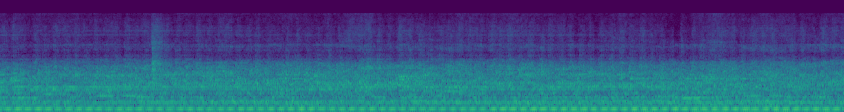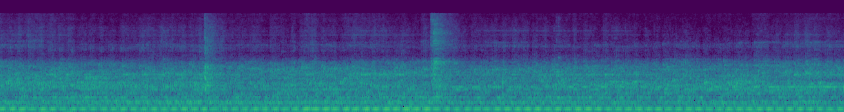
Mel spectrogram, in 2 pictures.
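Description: Outdoor unit of a Panasonic split air conditioner running during a refrigerant check with the pressure gauges connected: the compressor's steady low hum together with the condenser fan. A few light clicks, about a second and a half in and twice more later on.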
